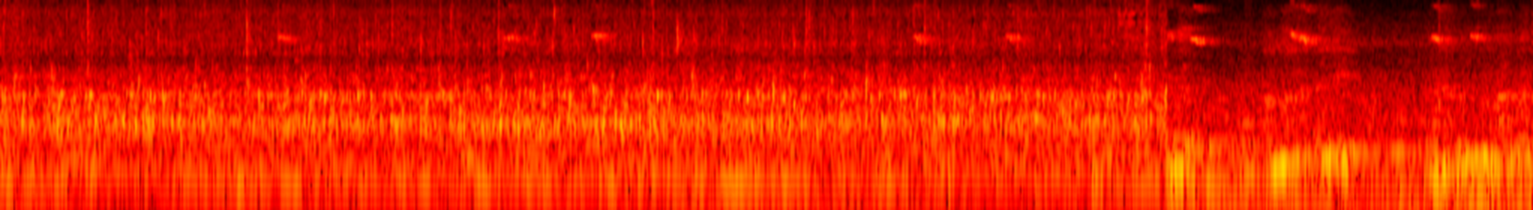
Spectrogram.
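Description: Mutton curry boiling in an aluminium pot on a stove, a steady bubbling hiss that cuts off suddenly about ten seconds in. Birds chirp now and then in the background.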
